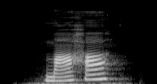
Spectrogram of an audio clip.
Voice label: "maxa", dad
